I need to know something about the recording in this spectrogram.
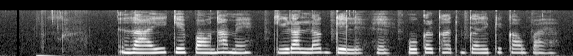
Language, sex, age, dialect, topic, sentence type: Magahi, female, 18-24, Central/Standard, agriculture, question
